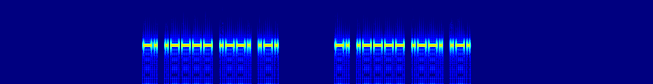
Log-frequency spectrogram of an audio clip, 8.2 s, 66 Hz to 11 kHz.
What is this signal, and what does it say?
Morse code, heard as a keyed tone, about 36 wpm, 700 Hz. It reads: N1PR N1PR
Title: USA Call Signs - 4 Characters - Repeated 2x - 35wpm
